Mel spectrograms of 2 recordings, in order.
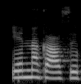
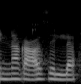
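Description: First: என்ன காசு snapped out loud; sharp retort. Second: Bitter murmur. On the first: Mother hits back at the daughter's money excuse, loud. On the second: Mother laments to her daughters about having no money, low and bitter. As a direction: let என்ன காசு இல்ல sink down, defeated. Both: Acted.

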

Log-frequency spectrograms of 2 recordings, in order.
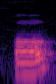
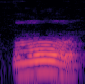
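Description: First: "o" cut short; short vowel. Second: "oo" held out; long vowel. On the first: Teacher showing vowel can be short or long, short vowel. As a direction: keep the "o" brief. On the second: Teacher showing vowel can be short or long, long vowel. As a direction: draw the "oo" out. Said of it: "and long". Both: Shown as a demonstration.

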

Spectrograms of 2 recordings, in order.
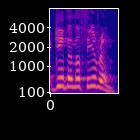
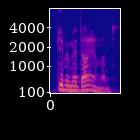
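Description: First: High, loud delivery falling on THEOREM; emphatic punchline. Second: Low, soft delivery falling away on diamond; understated. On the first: Speaker urging lovers to give a theorem, emphatic. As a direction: lift it high and loud to top the diamond, landing on THEOREM. Triumphant punchline topping the diamond. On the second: Speaker offering the lesser gift to lovers, understated. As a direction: let DIAMOND drop, quieter and lower. Modest option set against the punchline. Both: Real, not acted.

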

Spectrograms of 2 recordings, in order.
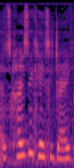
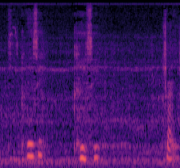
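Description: First: Said in the usual way. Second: Whispered repeat of the name; whispering. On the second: Shown as a demonstration. Repeats sister's account name.

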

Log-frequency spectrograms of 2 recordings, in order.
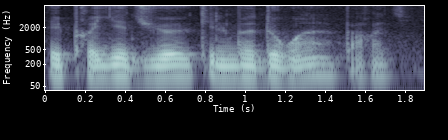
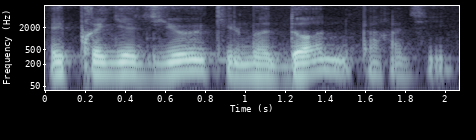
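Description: First: Put-on "doit un" in the old form, evenly recited; reciting with "doit un". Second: "donne" in place of "doit un", set out firmly; reciting with "donne". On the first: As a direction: recite the line, savouring "doit un". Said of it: "je trouve ça beaucoup plus joli". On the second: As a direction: recite the line, leaning on "donne". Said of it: "L'oreille n'est pas contente". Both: Shown as a demonstration.

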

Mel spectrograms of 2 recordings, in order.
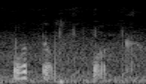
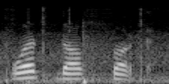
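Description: First: Breathy hushed whisper, no voice. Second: Said in the usual way. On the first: Real, not acted. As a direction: drop to a secret whisper. Whispered aside while gaming.

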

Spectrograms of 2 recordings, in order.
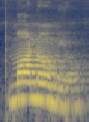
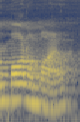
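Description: First: "monomial" ending in mee-ul; "monomial" with a separate "-ee-ul" ending; usual pronunciation. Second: "monomile" ending like the word mile; "monomile" with a long i in the last syllable; alternative pronunciation. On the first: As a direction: say "monomial" as mah-NOH-mee-ul. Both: Shown as a demonstration. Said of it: "whatever you want to pronounce it".

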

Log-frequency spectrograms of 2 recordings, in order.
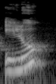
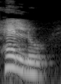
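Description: First: "hello" as "ello", no breath at the start; dropped H. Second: "hello" with a puff of breath on the H; aspirated H. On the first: Teacher showing what not to say, "hello" with silent H. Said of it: "on dit pas hello". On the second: Teacher exaggerating for learners, "hello" with a strong aspirated H. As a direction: breathe out audibly to start "hello". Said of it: "On aspire ici". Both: Shown as a demonstration.

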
